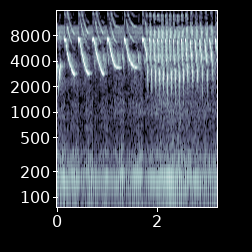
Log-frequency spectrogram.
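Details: Male canary in an excited state, singing to ready the female for mating: a series of sweeping downward whistles, then a very rapid high rattling trill, with a constant low hum behind.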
